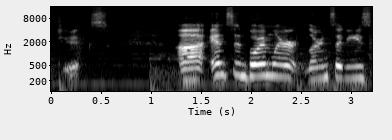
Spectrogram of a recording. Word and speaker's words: Twovix: Not spelled with T-U-V-I-X, but T2, as in two, the number 2, Twovix.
